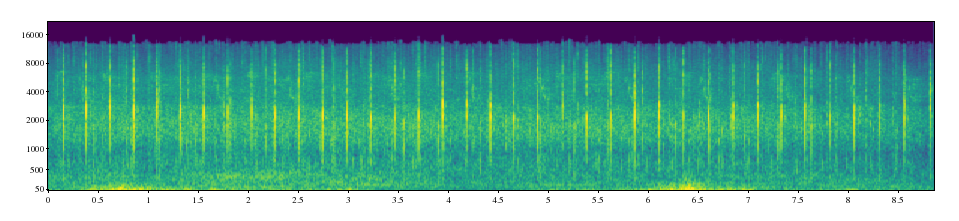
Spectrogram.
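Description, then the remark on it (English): An audience applauds the challenge winners of the Joining Forces initiative steadily for several seconds, with many sharp claps overlapping into a dense, even patter of moderate loudness and no voices on top. “So please, let's give a round of applause for all the challenge winners who are here with us today.”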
